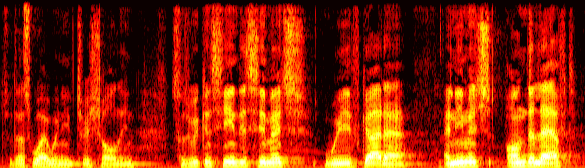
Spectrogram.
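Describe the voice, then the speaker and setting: A man's voice: on the high side, steady tone, normal speed. A young man from Peru, a graduate student, giving a technical conference presentation with many hesitations, explaining step by step.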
